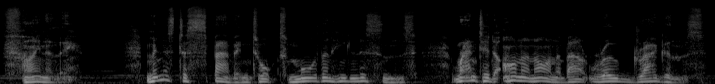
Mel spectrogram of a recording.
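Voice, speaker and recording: A man voicing an older wizard professor in a game cutscene, a wry, curious mentor given to breathy exclamations. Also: mid-range voice, animated, measured pace, soft background music.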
